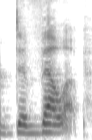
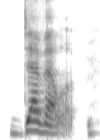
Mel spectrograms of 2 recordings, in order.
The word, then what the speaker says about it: develop: is commonly mispronounced so it should be development or develop develop so second syllable stress and I hear frequently develop develop where it's first syllable stress now we don't want that we want second syllable stress develop he is working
